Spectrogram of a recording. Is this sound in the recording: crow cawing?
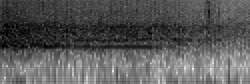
no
